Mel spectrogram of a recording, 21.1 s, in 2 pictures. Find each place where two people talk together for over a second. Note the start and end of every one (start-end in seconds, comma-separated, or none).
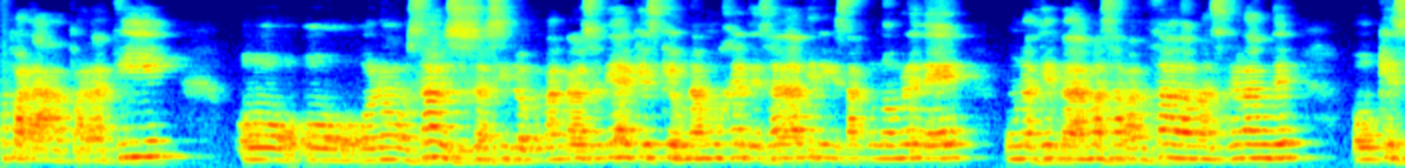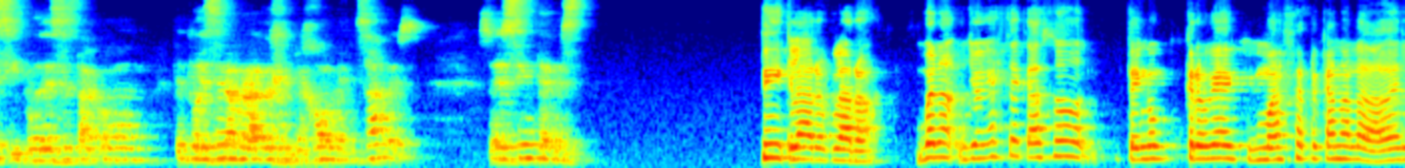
none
